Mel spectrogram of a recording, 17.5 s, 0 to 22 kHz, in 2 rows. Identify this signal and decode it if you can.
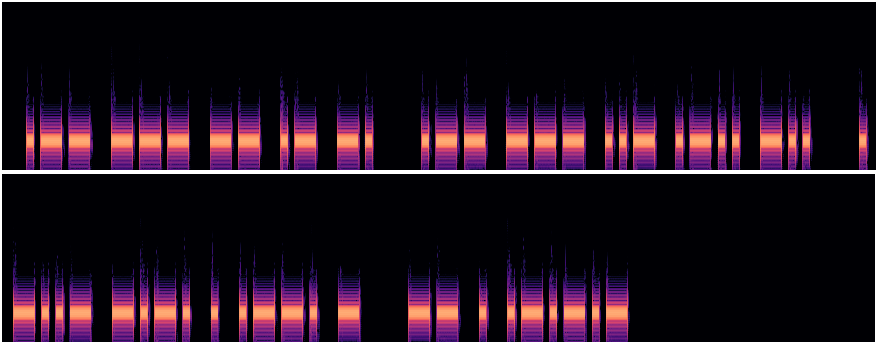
Morse code, heard as a keyed tone, about 17 wpm, 700 Hz. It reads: WOMAN WOULD EXCEPT ME.
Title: Sentences from Top 1600 Words 17wpm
